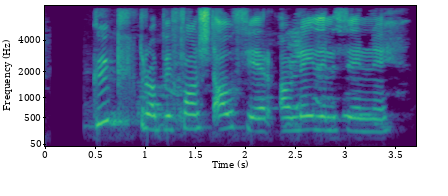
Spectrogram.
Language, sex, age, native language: Icelandic, female, 12, Icelandic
